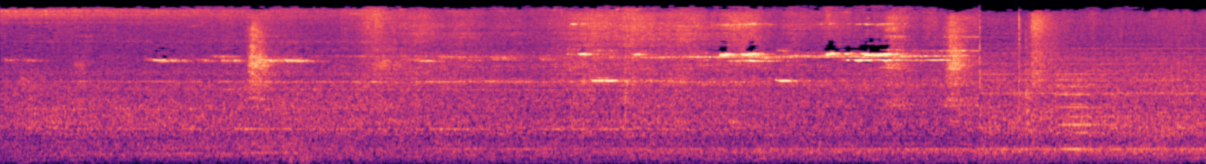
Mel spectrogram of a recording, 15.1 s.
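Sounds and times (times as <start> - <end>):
train wheels rumbling on rail: 0.0 - 15.0
faint high-pitched wheel squeals: 1.8 - 4.0, 4.7 - 12.2.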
